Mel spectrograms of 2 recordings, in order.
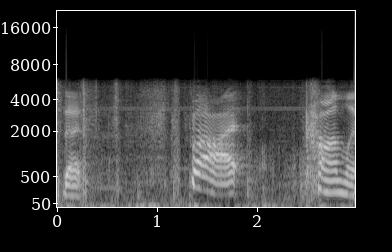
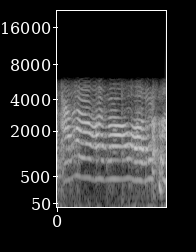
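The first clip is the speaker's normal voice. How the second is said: happy yell; 13 semitones higher than usual. Retold or imitated.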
